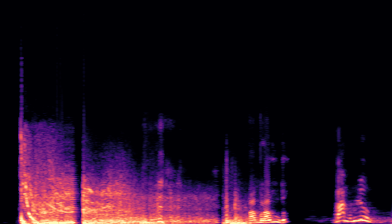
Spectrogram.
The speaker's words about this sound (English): Yeah, it's like a mannequin with an explosion that goes off in front of him. Yeah. And then someone kicks it over from behind.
